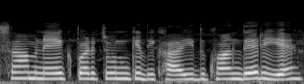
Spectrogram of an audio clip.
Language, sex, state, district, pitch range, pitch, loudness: Hindi, female, Haryana, Rohtak, 240-265 Hz, 260 Hz, -13 LUFS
